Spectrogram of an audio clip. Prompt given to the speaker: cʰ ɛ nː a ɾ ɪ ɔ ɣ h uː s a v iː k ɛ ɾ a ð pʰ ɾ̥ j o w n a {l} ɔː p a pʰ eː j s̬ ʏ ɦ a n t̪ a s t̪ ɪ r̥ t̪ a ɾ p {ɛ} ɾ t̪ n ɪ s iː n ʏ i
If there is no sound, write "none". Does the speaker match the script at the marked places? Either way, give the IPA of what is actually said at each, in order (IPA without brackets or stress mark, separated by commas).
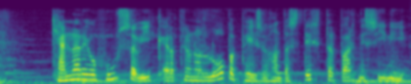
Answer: l, a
